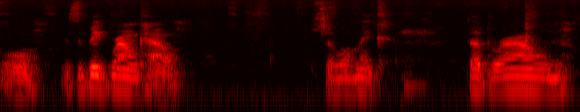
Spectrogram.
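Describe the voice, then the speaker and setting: A woman in her thirties, a children's teacher, talks gently and simply through a drawing lesson, thinking aloud, recorded in a living room by a camera a few feet away. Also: very deep voice, steady tone, extremely slow. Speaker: children's art and reading teacher. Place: living room at home, indoors.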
